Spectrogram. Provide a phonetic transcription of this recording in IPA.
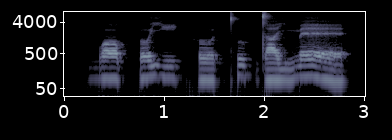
b ɔː˧ p̚ ʔ o˧˥ j iː˧ k̚ h oː˧ t̚ t̪ʰ u˥˨ p̚ d a˧ j m ɛː˥˨

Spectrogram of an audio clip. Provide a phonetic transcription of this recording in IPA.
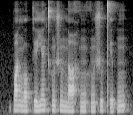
p ɑ ŋ ɔ k ɪ j ɛ̃ kʰ ũ ʃ ũ n ɑ h ũ h ũ ʃ u tʼ ɪ p ũ

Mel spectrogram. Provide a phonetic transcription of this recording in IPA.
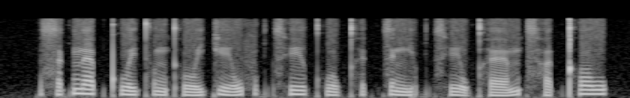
s ɐ˨˥ k̚ n̪ ɛː˧ p̚ kʷʰ e˨˧ j t̪ʰ ʊ˨ ŋ t̪ʰ uː˨˥ j k iː˨˥ w f ʊ˧ k̚ t͡sʰ iː˧ kʷʰ ɐ˨ w kʰ ɪ˨˥ k̚ s ɪ˨ ŋ j ʊ˨ k̚ t͡sʰ iː˨˩ w kʰ ɛː˨˥ m t͡sʰ ɐ˨ t̚ kʰ o˥ w

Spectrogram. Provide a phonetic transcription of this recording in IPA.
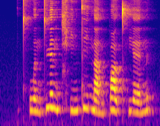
t̪ʰ w ə˨˩ n t̪ ɥ ɛ˥˩ n t͡ɕʰ i˧˥ ŋ t̪ i˥ n̪ a˨˩ n p ɑ˥˩ ʊ̯ t̪ʰ j ɛ˨˩˦ n

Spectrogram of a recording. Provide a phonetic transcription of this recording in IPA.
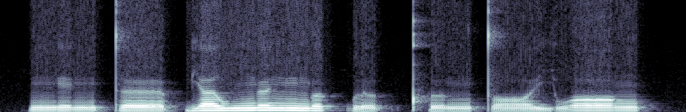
ŋ ɪ˨ ŋ t̪ œː˧ p̚ j ɐ˥ w ŋ ɵ˥ n ŋ ʊ˥ k̚ l ʊ˨ k̚ pʰ ʊ˨˧ ŋ t̪ ɔː˨ j w ɔː˥ ŋ

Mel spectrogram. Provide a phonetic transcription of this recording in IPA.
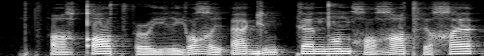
t͡sʼ ɑ˨ ʁ qʼ ɔ˥ t͡sʼ ə˞˨ j i˨ j ʊ˥ ʁ i˨ ʔ æ˥ ɡ i˨ m kː ɛ˥ n d ɔ̃˥ n χ ɔ˨ ʁ ɑ˥ tʰ ɪ˨ χ ɛ˥

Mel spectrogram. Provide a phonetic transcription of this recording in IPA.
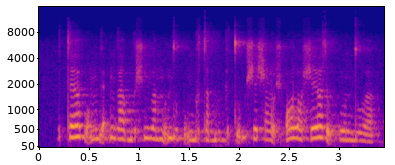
t ɛ ɐ̯ b ɔ̰ ŋ ɡ ɛ̰ ʔ ŋ ɡ a ɐ̯ b ɯ ʃ ŋ ɯ ɐ̯ n̪ ṵ n d u p ṵ ŋ ɡ ɯ t a b ɯ ɡ ɛ̰ t̪ ṵ ɡ ʃ e ʃ ʕ ṵ ʃ ʔ ɔ l ɔ ʃ e ɐ̯ z ṵ p u n d u ɐ̯

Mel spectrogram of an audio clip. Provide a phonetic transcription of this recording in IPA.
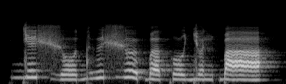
ɟ e˦ ʃ ʒ o˨ dʱ ɨ˧ ʃ ʒ ɵ˦˨ ɓ ɐ˨ k o˨ ɟ ɵ˨ n ɓ a˨

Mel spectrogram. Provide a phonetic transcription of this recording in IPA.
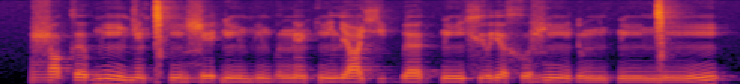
ɮ ɒ k ə b ĩː ɟ ɛ̃ ǀʰ ĩ ɮ ɪ ɗ ĩ b ĩ b ə ŋ ɛ̃ k ĩ lʲ ɑ ç i ɡ͡b ɜ k͡p ĩ xʲ ʊ ɾʲ ʌ x ʊ ɮ ĩː ɗ ʊ ŋ ĩ k͡p ĩː ŋ͡ǀ ĩː

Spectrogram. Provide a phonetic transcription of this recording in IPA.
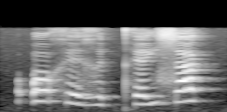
ʔ ɔ˧ x ɛ̤˨˩ ɣ ə˨˩ t̚ t̪ʰ ɛ˨˦ j s a˦˥ k̚

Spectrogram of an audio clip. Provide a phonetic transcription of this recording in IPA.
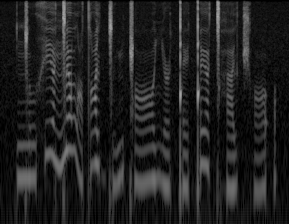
ŋ͡ǀ u˩ x i˥˩ ɐ̯ ŋ͡ǀ ɪ˥ lˠ ɪ˩ tˤ i˥˩ lʲ ɡ͡ǀ ʏ˨˥ m ǁ ɔː˩˧ ʎ ə˞˩ ǃ e˩ ǃ ɪ˥˩ ɐ̯ ǀʰ a˩˧ lʲ t͡ʃʰ ɔ˩˧ ʔ

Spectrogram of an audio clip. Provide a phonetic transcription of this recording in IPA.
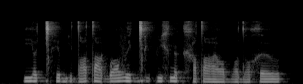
j ə ǀʰ ɪ b i d ɔ tˤ ə˞ ɠ ɔ v ɪ ɡ͡ǀ i p i x n ə˞ k x ɪ tˤ ɛ j ɔ b ɔ d ɔ x ə ʊ̯

